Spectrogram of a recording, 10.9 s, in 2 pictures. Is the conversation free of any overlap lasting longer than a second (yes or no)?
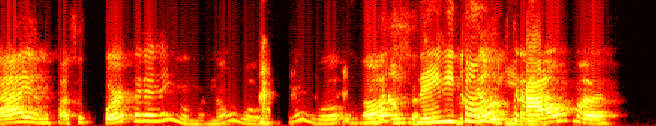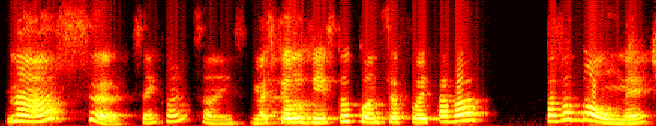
no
